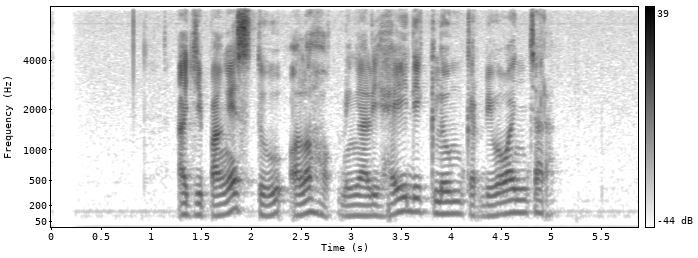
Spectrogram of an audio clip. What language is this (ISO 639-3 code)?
sun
